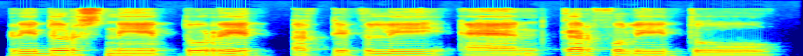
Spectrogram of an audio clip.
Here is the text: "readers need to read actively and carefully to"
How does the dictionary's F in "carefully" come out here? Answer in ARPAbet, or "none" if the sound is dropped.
F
